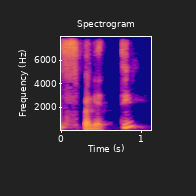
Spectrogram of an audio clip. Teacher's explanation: when a word starts with an S, we don't pronounce it with an E before it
